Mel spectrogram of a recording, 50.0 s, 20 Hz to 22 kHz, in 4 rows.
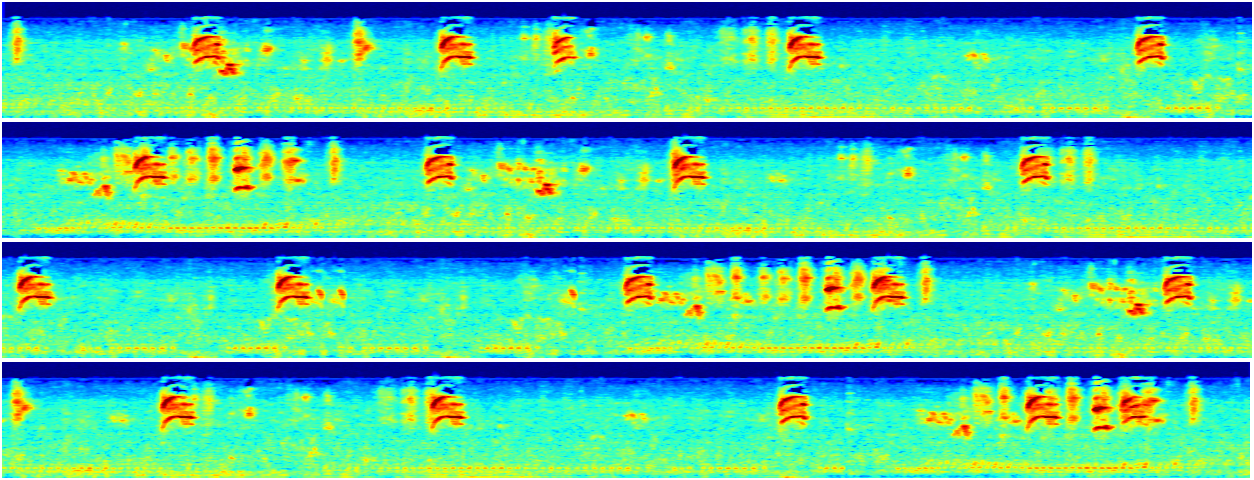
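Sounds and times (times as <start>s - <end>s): canary singing: 1.2s - 9.0s, 9.6s - 11.8s, 13.2s - 16.0s, 16.6s - 25.6s, 27.7s - 29.0s, 31.2s - 34.4s, 35.4s - 43.0s, 44.6s - 45.9s, 46.7s - 49.6s.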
